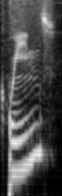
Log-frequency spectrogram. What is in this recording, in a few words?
"QUEENS", Dealer's Speech; PowerPOKER Demo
